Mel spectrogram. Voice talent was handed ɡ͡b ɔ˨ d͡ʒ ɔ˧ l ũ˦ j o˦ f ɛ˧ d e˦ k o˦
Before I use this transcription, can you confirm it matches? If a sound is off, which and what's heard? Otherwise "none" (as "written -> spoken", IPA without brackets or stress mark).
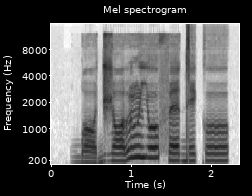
none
